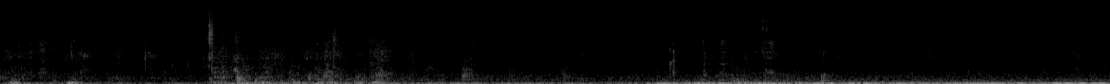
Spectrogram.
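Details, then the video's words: Cardigan Welsh corgi named Totle indoors, eating dog food stuffed inside a kong rubber chew toy; low thuds and knocks of the toy with irregular chewing and rubbery clatter, louder toward the end, with soft faint clicks above. "Cardigan corgi eats his food from kong"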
